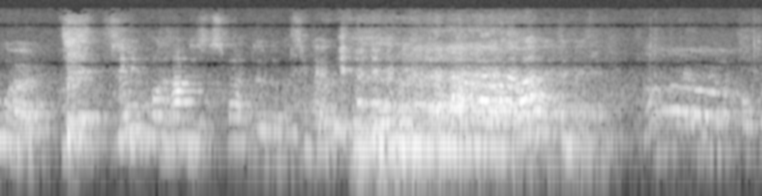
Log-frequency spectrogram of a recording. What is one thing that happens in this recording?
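Women speak and call out with animation in a large echoing hall.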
